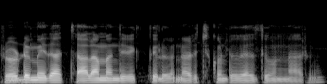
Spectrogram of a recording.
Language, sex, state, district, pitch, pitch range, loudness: Telugu, male, Telangana, Mahabubabad, 90 Hz, 85-100 Hz, -18 LUFS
